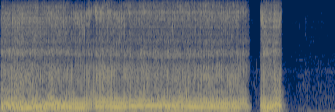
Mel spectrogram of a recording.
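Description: A cartoon character blowing a long, wet raspberry with the tongue out between the lips: a fart-like buzz with a wavering low pitch for about three seconds, then a short second burst.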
